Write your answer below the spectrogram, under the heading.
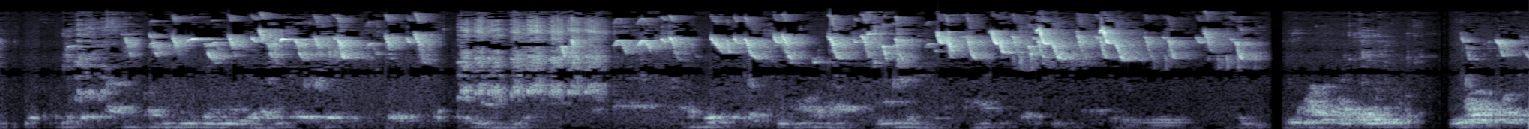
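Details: Canário da terra, the saffron finch, delivering a long chapinha carritilha song: a rapid, sustained rattle of short, high, downward-slurred notes running for about eight seconds, with low human speech murmuring beneath and resuming at the end.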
